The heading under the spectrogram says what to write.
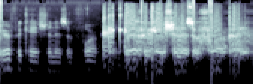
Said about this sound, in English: …, you're echoing, I think.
